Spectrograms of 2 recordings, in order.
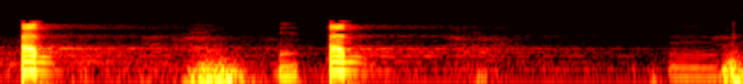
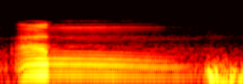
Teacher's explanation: Antara lidah dengan pangkal hidung. An, ya, suara akan mengalir melewati pangkal hidung · Shown in: second take · Term: gunah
